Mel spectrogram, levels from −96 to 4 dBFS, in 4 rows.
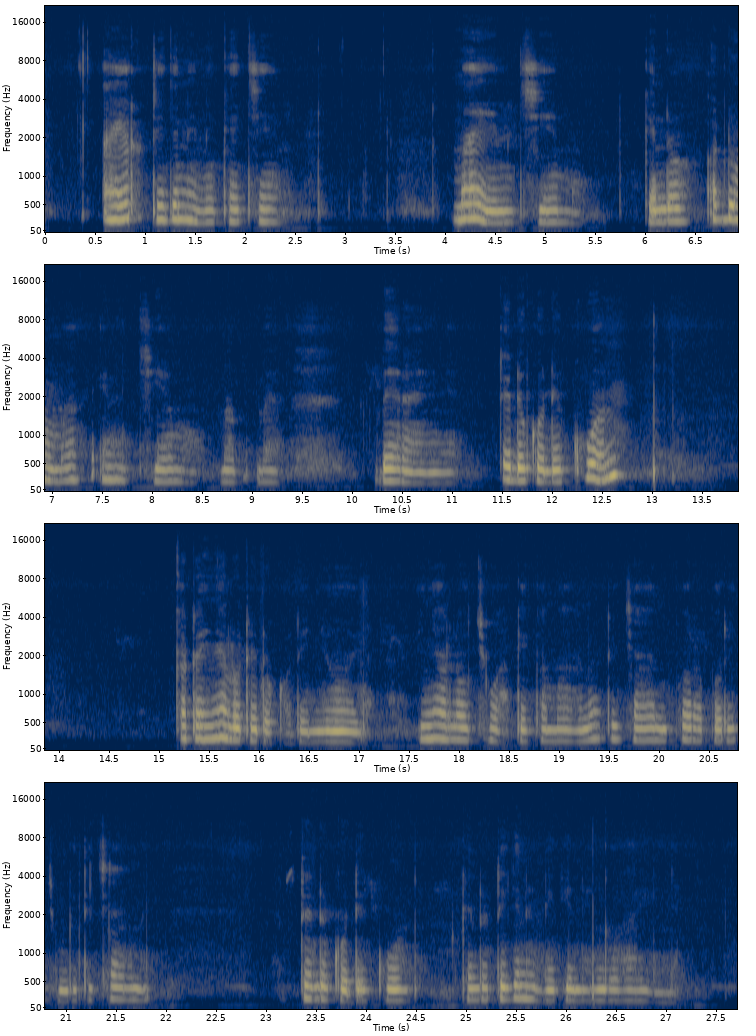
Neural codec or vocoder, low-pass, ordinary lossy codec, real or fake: vocoder, 44.1 kHz, 128 mel bands every 512 samples, BigVGAN v2; 19.8 kHz; Opus, 64 kbps; fake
